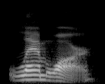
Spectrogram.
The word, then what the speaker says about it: Lamoire: I think it's pronounced like lamb and the part of armoire. Lamoire.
